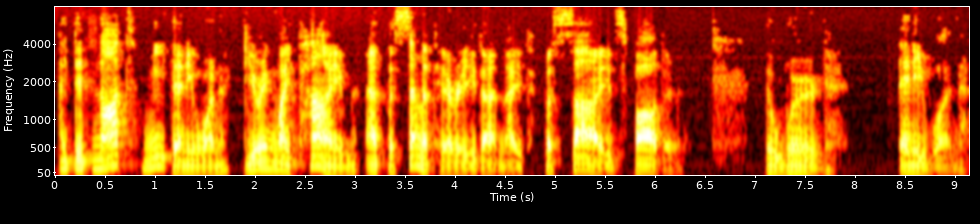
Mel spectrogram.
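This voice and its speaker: A man's voice: sits low, animated, slow, dull audio, exaggerated voice. A man voicing an earnest, determined young anime protagonist who reasons aloud dramatically in an amateur visual novel role-play. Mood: determined, puzzling.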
